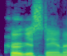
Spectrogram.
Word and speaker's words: Kyrgyzstan: He's from like Kyrgyzstan or something like that. So, I don't know if you can help with the pronunciation. – Kyrgyzstan, I believe. Kyrgyzstan, yeah.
